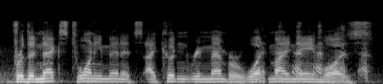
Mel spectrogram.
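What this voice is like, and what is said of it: Imitates another person's voice. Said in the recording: “That was a good impersonation right there ... Zach Bagans, everyone. Zach Bagans.”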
